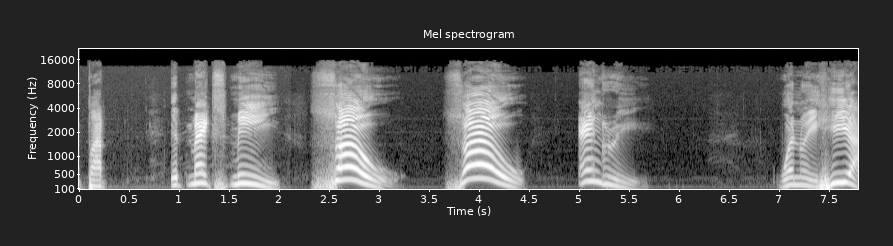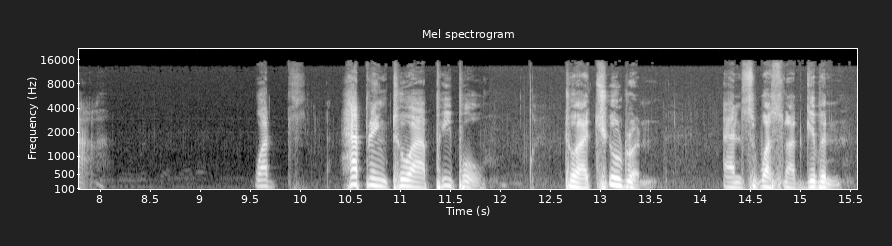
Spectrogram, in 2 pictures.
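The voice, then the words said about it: Shouting angrily. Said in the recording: “I'm sorry I'm shouting”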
